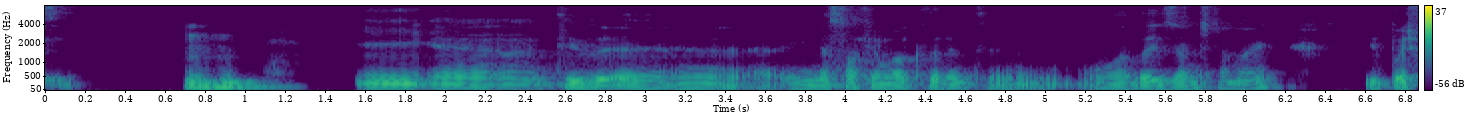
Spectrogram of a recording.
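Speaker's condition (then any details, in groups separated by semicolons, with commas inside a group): No condition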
